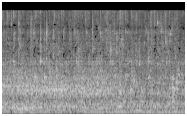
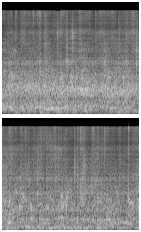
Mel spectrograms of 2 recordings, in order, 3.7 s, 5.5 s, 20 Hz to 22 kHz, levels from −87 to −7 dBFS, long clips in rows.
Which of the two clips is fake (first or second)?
second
